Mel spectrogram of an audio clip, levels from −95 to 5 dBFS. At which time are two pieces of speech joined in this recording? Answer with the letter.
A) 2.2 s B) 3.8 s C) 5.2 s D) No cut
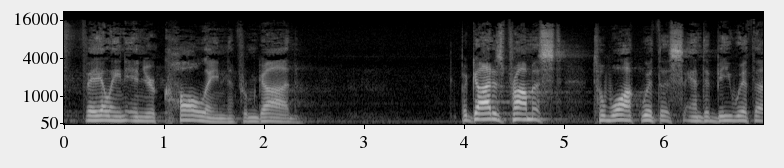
B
